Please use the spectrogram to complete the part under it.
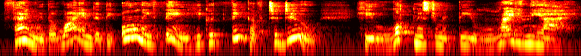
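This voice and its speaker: A woman with a mid-range voice reads a children's storybook aloud at a moderate pace, narrating expressively. The recording has a roomy echo and faint background noise.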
